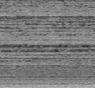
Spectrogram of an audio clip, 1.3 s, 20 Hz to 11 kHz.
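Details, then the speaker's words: VAZ classic (2101–2107) rear axle shaft bearing, car raised, brake drum removed, wheels spinning in gear: steady heavy droning rumble easily mistaken for the differential; rear axle shaft bearing noise, replacement needed. "Такой гул вот издается, надеюсь, слышно."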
